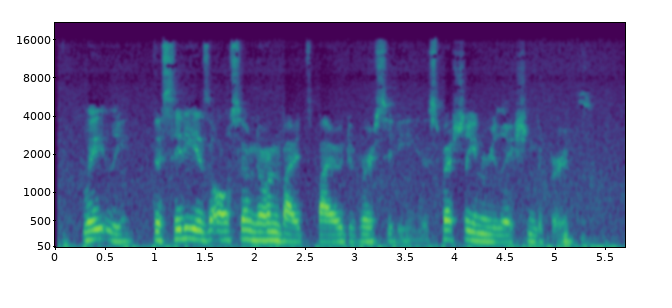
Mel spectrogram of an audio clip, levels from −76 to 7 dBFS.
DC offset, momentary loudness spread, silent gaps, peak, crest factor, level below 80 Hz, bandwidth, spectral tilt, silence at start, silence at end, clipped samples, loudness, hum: under 0.1%; 12 LU; none; -2 dBFS; 14 dB; -34 dBFS; 16.5 kHz; -5.5 dB/octave; 0.05 s; 0.05 s; under 0.1%; -15 LUFS; none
